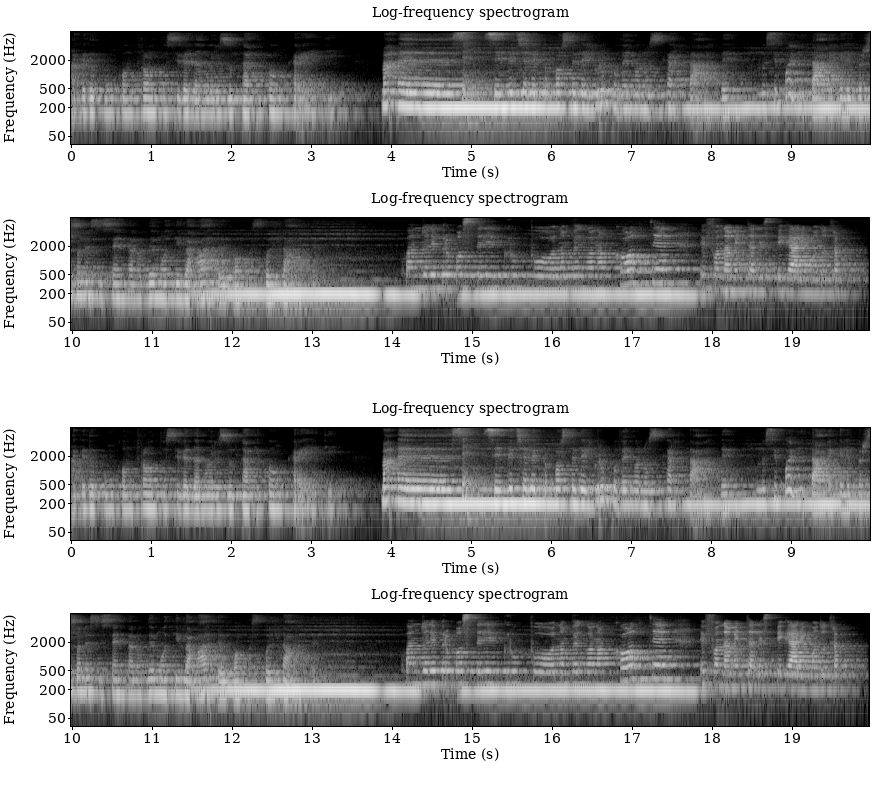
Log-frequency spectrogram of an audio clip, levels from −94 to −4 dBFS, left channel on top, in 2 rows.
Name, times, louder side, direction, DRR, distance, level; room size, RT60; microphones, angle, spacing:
voice 1, 0.0-3.3 3.9-8.3 8.6-12.9, right 1 dB, 80° right, 1 dB, 0.8 m, -30 dB
sound 1, 4.3-6.5 7.2-10.3 11.4-14.4 14.8-17.8, equal, 15° right, 0.7 m, -24 dB
voice 2, 14.2-19.6, right 2 dB, 65° right, 1 dB, 1.5 m, -34 dB
13.0 x 7.5 x 3.5 m, 1.5 s
head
